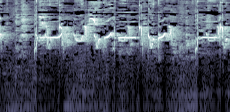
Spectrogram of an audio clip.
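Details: Prinia from Kalimantan singing vigorously, a song used to lure other birds: continuous high chattering warble of sliding whistles and rapid chirps, with brief short gaps and no other clear sounds.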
